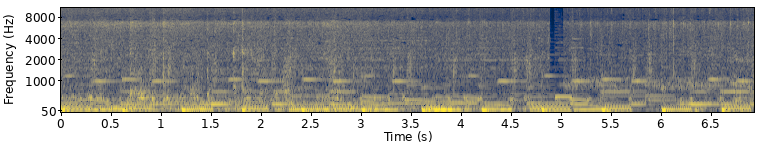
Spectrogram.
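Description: Masala paste sizzling and frying in hot oil in an aluminium kadai, stirred and scraped with a metal spatula, as it cooks down until the oil separates. Soft background music plays underneath.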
